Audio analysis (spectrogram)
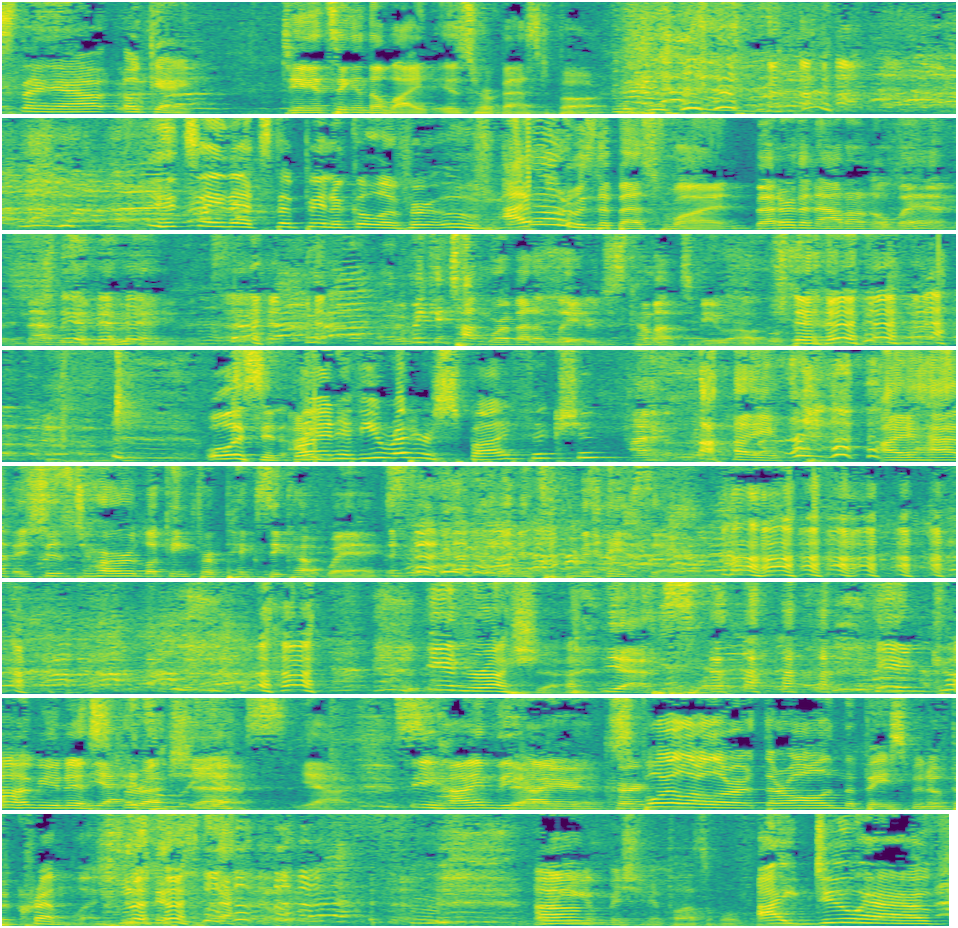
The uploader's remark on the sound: Live at MaxFunCon 2012. For a live show at MaxFunCon.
